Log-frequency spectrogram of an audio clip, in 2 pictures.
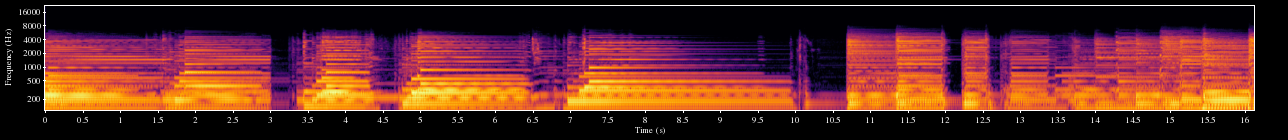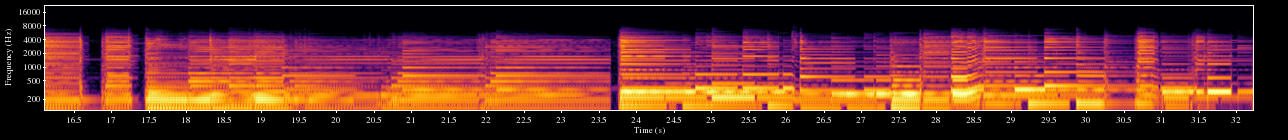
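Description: A Donner DST-152R Strat-style electric guitar played through a Donner mini guitar amp: ringing chords with short breaks between them, then a quicker run of picked notes from about two-thirds of the way in.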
